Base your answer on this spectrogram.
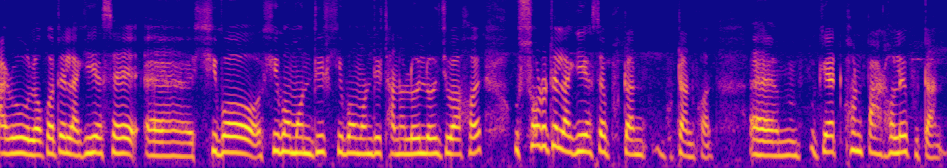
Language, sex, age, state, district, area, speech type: Assamese, female, 30-45, Assam, Udalguri, rural, spontaneous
